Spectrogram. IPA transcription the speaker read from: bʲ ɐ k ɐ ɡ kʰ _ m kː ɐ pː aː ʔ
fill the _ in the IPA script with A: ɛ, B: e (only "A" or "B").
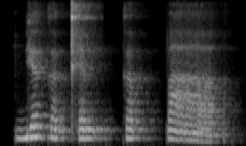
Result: A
